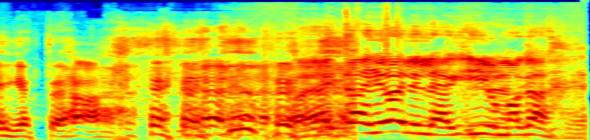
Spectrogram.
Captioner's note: all laughing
